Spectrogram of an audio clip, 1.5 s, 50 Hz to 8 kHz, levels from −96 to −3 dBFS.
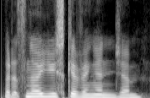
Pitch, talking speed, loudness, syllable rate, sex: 185 Hz, 280 wpm, -15 LUFS, 6.2 syllables/s, female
